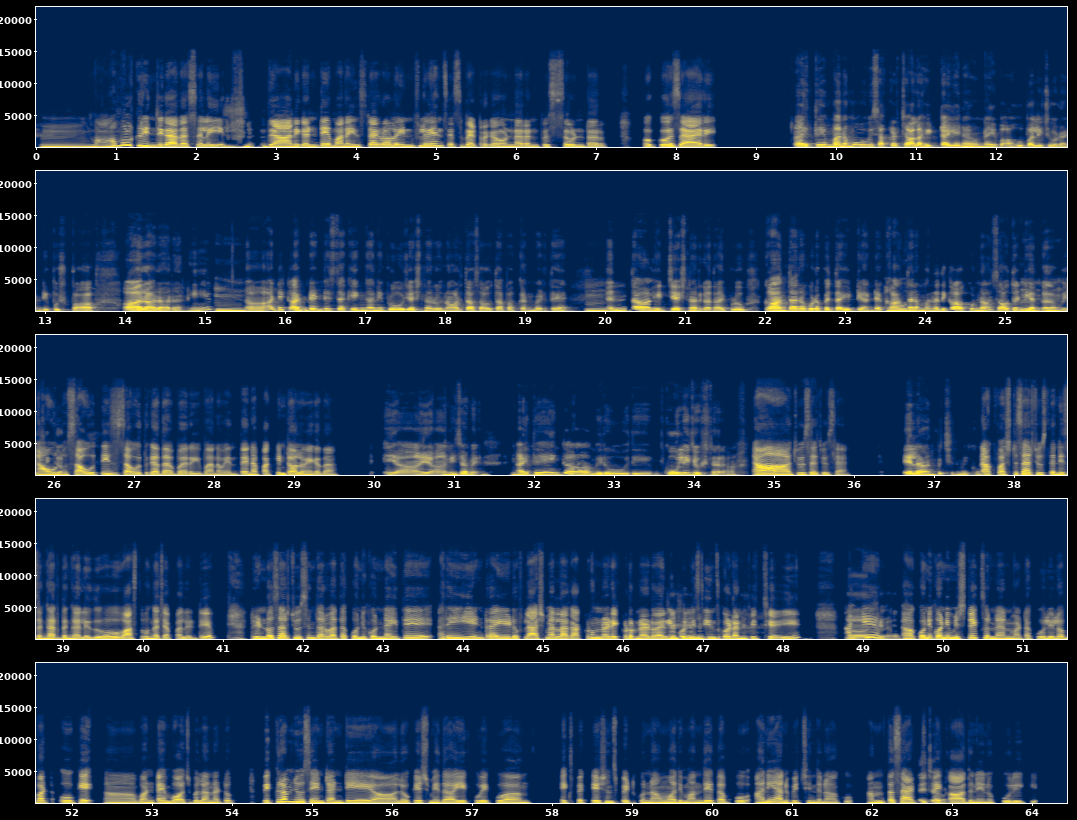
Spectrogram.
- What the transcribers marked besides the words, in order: in English: "క్రింజ్"; other background noise; other noise; in English: "ఇన్స్టాగ్రామ్‌లో ఇన్ఫ్లుయెన్సర్స్ బెటర్‌గా"; in English: "మూవీస్"; in English: "హిట్"; tapping; in English: "కంటెంట్ ఇస్ ద కింగ్"; in English: "ప్రూవ్"; in English: "హిట్"; in English: "సౌత్ ఇండియన్"; in English: "బేసిక్‌గా"; in English: "సౌత్ ఇస్ సౌత్"; chuckle; in English: "ఫస్ట్"; in English: "ఫ్లాష్మన్"; giggle; in English: "సీన్స్"; in English: "మిస్టేక్స్"; in English: "బట్"; in English: "వన్ టైమ్ వాచబుల్"; in English: "ఎక్స్పెక్టేషన్స్"; in English: "సాటిస్ఫై"
- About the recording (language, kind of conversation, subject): Telugu, podcast, స్థానిక సినిమా మరియు బోలీవుడ్ సినిమాల వల్ల సమాజంపై పడుతున్న ప్రభావం ఎలా మారుతోందని మీకు అనిపిస్తుంది?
